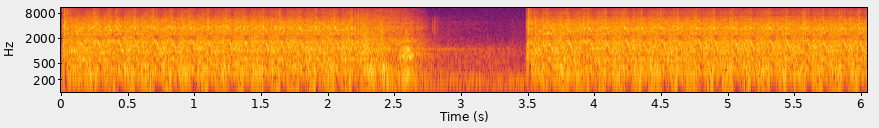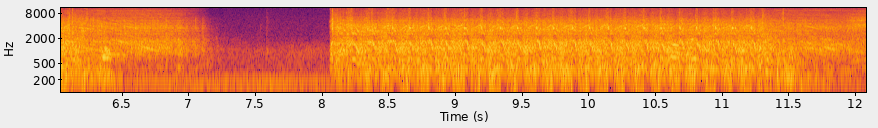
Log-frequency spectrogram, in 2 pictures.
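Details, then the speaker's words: 2005 Harley Sportster 1200 Custom after a new lithium battery was fitted, started in neutral with the clutch pulled: two brisk cranks firing right away into a steady loping idle, a normal start and idle. "Well, it starts and it runs, and it sounds like it's getting enough power for sure."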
